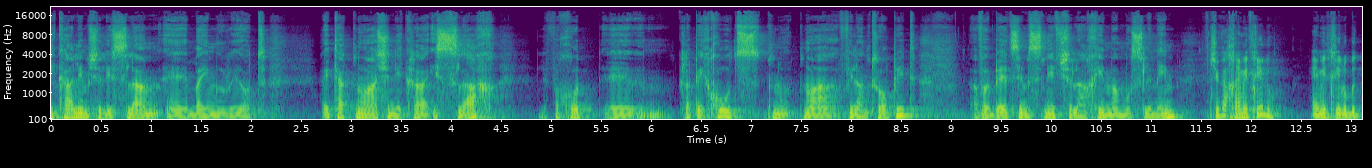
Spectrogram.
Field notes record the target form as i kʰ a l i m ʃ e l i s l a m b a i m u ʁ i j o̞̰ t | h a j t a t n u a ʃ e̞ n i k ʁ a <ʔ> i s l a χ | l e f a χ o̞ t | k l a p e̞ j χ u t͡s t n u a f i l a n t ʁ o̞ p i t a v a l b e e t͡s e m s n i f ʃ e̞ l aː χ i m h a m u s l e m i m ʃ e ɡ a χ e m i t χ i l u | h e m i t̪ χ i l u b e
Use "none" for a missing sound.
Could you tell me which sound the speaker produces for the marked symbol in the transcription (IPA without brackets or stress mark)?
ʔ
